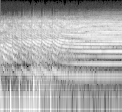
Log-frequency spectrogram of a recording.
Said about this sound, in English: There you go, some old school air horn for that ass.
